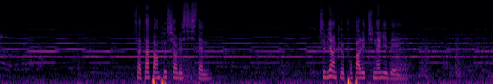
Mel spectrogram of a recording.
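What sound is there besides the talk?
ambulance siren passing outside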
